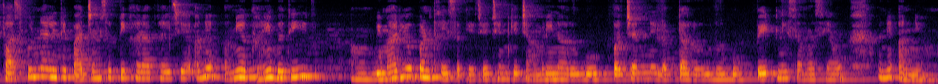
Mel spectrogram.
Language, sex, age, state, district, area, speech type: Gujarati, female, 18-30, Gujarat, Rajkot, rural, spontaneous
